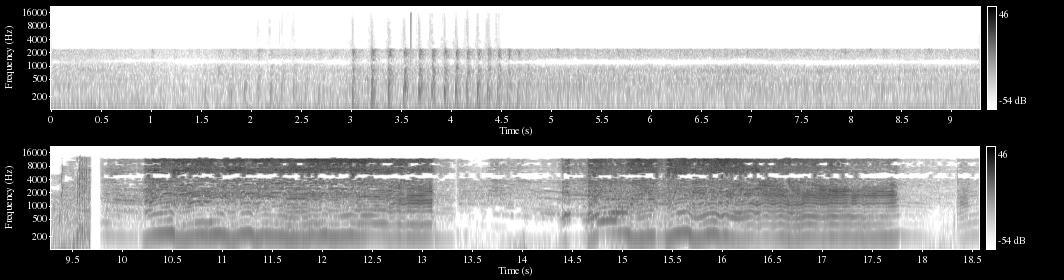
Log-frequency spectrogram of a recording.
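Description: Dirt bike engines from two clips. The first is a muffled bike engine with some rapid rattling bursts partway through. After an abrupt cut there is a loud, close dirt bike engine revving with a warbling pitch. It goes quiet for about a second and a half midway, then revs hard again.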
